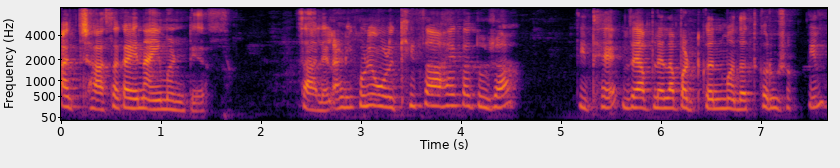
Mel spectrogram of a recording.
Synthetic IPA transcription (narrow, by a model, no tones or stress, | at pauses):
ətːɕʰaəsəːkaɦiːnaɦiːm̤əɳt̪es | t͡salelaɽ̃ikoɽ̃iːoɭkʰit͡səaɦekət̪ud͡ʑʱa | t̪it̪ʰed͡zeapljalapəʈkənməd̪əd̪kəɾuːɕək̚t̪iːl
